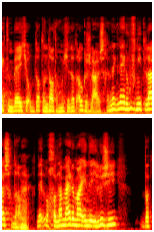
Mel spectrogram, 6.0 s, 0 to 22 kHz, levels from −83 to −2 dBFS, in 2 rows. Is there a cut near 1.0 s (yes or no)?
no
